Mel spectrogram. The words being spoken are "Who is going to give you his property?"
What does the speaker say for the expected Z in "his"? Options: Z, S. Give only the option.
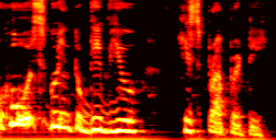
S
